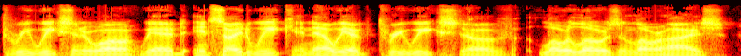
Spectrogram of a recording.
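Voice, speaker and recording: A man hosting a stock trading show, giving live market commentary in a conversational way, a little hoarse today and repeating words as he thinks. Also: on the low side, flat delivery, moderate pace, sharp tone, no room sound. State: slightly hoarse.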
